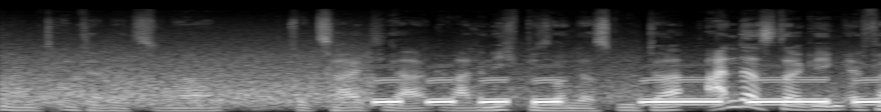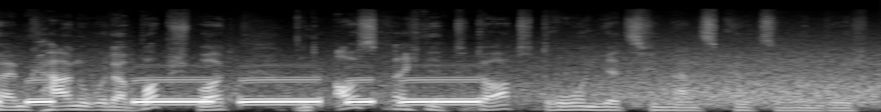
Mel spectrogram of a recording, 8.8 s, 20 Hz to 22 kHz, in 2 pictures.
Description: Morse code, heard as a keyed tone, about 9 wpm, 400 Hz, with speech in German. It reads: HZQ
